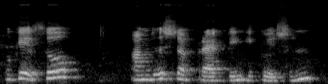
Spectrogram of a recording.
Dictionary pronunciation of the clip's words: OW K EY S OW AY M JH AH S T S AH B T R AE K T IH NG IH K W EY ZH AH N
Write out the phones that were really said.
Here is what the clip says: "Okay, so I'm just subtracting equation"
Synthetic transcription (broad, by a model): OW K EY S OW AY M JH AH S T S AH T R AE K T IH NG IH K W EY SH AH N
